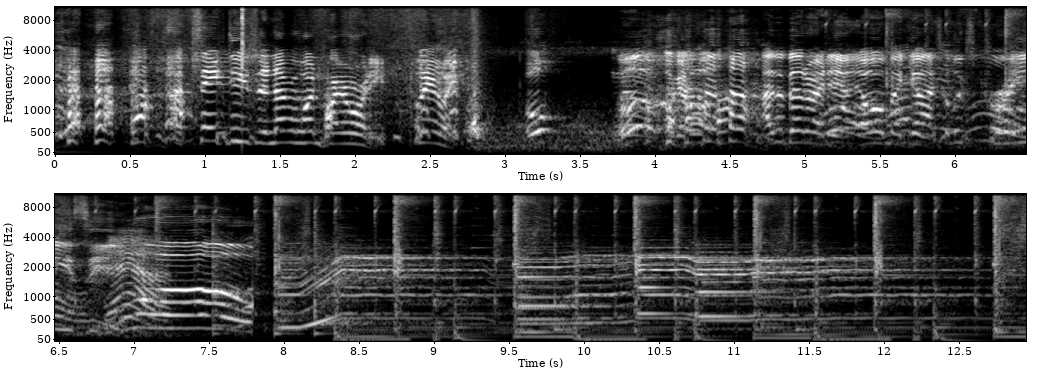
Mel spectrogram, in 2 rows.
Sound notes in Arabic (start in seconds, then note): 0.0 يضحك; 3.7 الجميع يضحك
